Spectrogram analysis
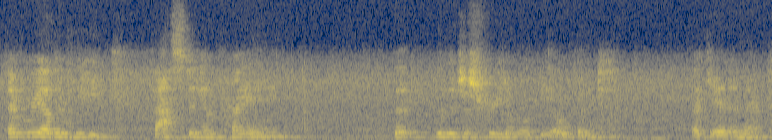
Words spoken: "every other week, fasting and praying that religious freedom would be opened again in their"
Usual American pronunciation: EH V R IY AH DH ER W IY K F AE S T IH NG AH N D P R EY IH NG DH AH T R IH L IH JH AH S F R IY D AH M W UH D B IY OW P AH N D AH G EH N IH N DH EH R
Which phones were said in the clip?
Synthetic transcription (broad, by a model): EH V R IY AH DH ER W IY K F AE S T IH NG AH N P R EY IH NG DH AH T R IH L IH JH AH S F R IY D AH M W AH D B IY OW P AH N D AH G EH N IH N DH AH R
